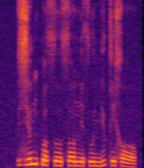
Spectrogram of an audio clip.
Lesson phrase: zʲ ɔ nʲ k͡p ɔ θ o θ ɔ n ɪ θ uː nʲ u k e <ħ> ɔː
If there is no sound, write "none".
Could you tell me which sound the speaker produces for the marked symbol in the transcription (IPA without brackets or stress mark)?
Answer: x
